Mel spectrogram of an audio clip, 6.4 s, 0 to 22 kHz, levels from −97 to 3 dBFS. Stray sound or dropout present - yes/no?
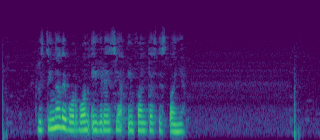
no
